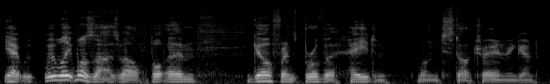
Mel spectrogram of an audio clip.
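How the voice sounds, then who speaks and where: A young man with a Lancashire accent, rambling casually into his phone in a parked car, self-mocking, jumping between loud bursts and mumbled asides. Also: lowish voice, normal speed. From Lancashire, England. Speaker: vlogger.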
